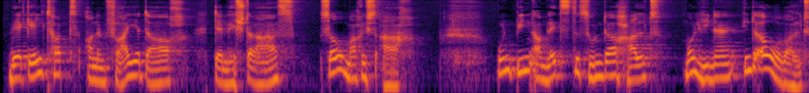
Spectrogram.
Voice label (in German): Mundart Gedicht Notbremse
